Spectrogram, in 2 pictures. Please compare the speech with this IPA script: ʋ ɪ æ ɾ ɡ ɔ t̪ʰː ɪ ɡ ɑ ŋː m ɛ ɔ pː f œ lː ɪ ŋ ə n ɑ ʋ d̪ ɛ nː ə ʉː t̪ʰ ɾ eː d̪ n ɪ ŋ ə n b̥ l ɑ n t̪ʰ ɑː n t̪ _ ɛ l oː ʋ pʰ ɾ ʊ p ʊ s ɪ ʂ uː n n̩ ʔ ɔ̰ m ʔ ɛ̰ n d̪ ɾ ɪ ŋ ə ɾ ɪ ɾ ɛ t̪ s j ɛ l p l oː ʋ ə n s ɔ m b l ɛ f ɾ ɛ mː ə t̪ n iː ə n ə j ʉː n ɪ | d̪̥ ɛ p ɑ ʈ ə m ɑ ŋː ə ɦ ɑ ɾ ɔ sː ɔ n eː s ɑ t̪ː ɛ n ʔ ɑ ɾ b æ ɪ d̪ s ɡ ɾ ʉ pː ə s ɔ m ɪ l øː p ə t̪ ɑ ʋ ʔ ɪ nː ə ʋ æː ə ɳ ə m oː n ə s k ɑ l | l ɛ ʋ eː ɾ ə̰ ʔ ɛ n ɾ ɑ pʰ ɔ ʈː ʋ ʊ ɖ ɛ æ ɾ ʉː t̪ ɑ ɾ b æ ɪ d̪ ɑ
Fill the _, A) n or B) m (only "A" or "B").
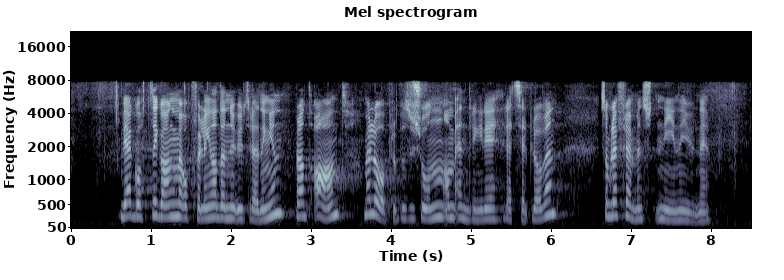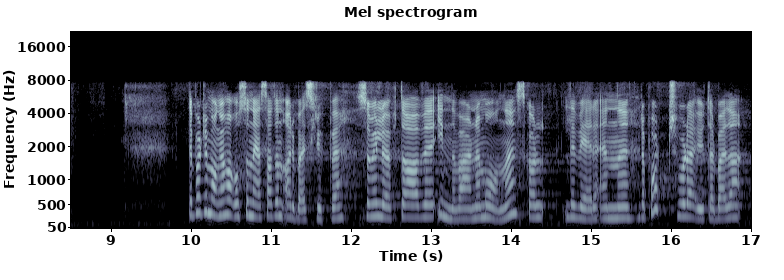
B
